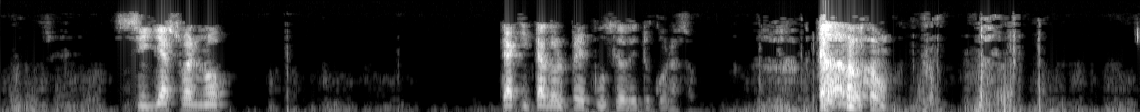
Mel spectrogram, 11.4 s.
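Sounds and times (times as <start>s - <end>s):
speech: 1.3s - 2.3s, 5.0s - 7.0s, 8.2s - 10.1s
person coughing and clearing throat irritated by the wind: 8.2s - 10.2s.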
